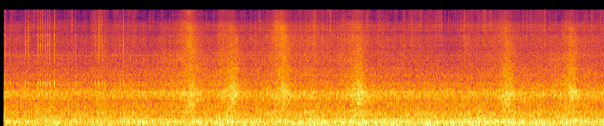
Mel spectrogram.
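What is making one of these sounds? Oncoming vehicles whoosh past one after another.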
